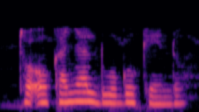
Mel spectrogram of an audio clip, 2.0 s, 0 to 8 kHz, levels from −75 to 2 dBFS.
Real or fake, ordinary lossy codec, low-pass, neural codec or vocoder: fake; AAC, 16 kbps; 7.2 kHz; vocoder, 44.1 kHz, 128 mel bands every 512 samples, BigVGAN v2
